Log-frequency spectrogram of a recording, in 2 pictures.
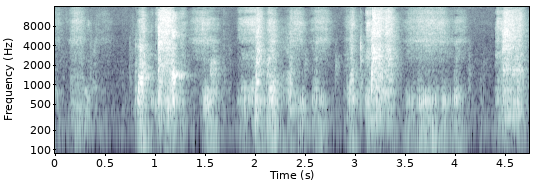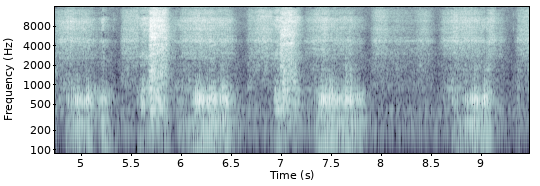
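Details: Piper, a two-year-old male Boston terrier with epilepsy, during one of seven seizures in three hours one night, indoors: harsh, noisy snorting breaths and gasps in uneven bursts, some loud and broadband, with rubbing and scratching between them.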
